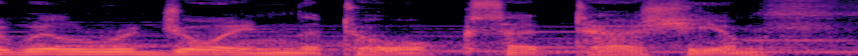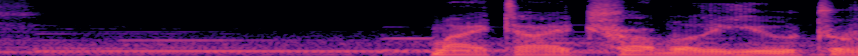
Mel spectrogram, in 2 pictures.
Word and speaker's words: Tertium: Tertium, that's how you say it, okay.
